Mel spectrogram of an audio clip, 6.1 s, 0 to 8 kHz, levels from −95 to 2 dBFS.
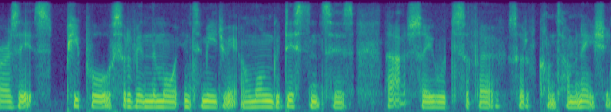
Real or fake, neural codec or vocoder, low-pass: real; none; 7.2 kHz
